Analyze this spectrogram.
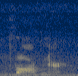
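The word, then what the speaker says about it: Wagner: written by busy and it's pronounced vagner and I am appalled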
